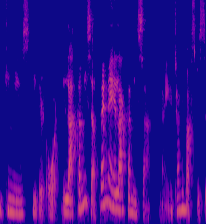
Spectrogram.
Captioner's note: spanish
